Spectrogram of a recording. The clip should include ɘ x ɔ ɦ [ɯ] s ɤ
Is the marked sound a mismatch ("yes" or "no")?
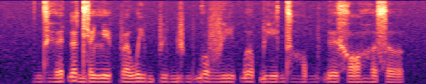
yes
